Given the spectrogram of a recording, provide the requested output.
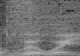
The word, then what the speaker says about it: Lil Wayne: Lil Wayne. – Okay. Oh, nice. Little Wayne. – No, Lil Wayne. You got to say it right, Jerem.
